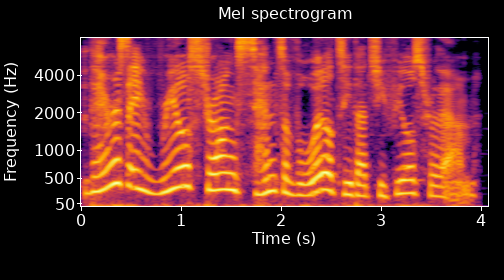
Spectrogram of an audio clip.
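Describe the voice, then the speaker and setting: A supportive young wife, played by a woman, talks in a high, dry-recorded voice with wide swings of pitch. She is modest and reassuring, chatting in a scripted domestic story drama. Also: animated, slow, darkish tone, no echo, soft background music. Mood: chatty, even-tempered.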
